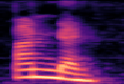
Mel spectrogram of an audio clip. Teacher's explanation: Misalnya perubahan bunyi N yang biasanya diucapkan apicoalveolar diucapkan secara apicopalatal aman pandan. Perubahan nasal apicoalveolar N menjadi nasal apicopalatal N karena pengaruh secara regresif dari bunyi letup pada palatal D. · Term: asimilasi regresif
